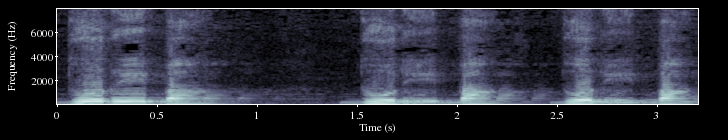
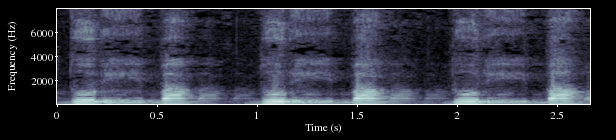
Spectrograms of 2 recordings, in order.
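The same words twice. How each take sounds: No difference in how they are said.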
